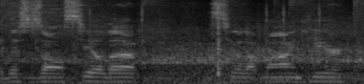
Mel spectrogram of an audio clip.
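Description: The talking goes at a fairly quick pace. Clear music sounds in the background. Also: man. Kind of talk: casual explanatory talk to camera. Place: garage. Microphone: phone near.

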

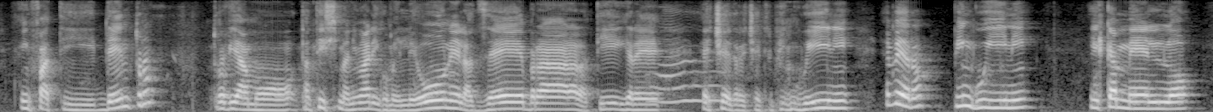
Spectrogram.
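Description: A man's high pitch at a fairly slow pace with lively intonation. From Italy. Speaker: Italian teacher and father. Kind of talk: language lesson. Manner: hesitant, with many fillers. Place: home room. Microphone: phone near.

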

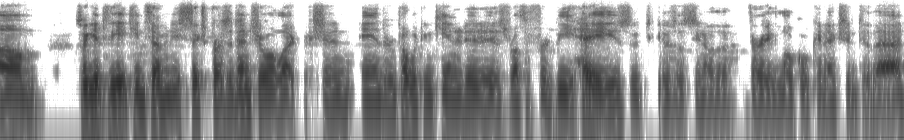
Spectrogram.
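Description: In a plain, everyday voice, a man talks at a fairly quick pace and fairly low pitch, with fairly even intonation and big swings in loudness. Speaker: church group member, history enthusiast. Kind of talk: group discussion. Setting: video call. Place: home room. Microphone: video call.

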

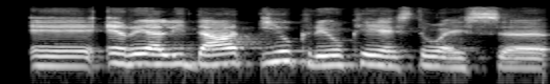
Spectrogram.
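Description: In an Italian accent, a woman speaks at a very slow pace. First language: Italian (speaking Spanish). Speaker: trade union leader. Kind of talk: lecture. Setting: video call. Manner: halting.

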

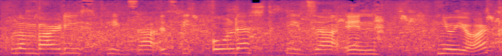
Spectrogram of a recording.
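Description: A woman at a fairly slow pace, dry sound with no echo, noticeable background noise behind her. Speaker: vlogger. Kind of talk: casual vlog chat. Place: street. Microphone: phone near.

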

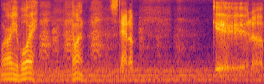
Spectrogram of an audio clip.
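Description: The voice is a cartoonish character act at a middle pitch and moderate pace. Background noise is clearly heard. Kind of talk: let's play gaming commentary. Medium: puppet. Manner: jokey, playful.

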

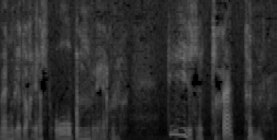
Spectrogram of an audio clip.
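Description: Against clear background noise, a female-sounding, put-on character voice speaks at a medium pitch and a fairly slow pace. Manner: exhausted, complaining.

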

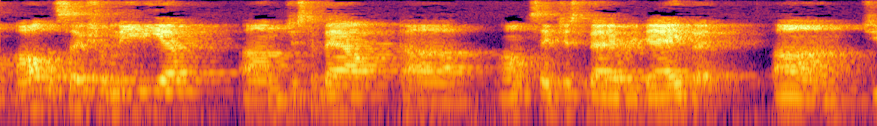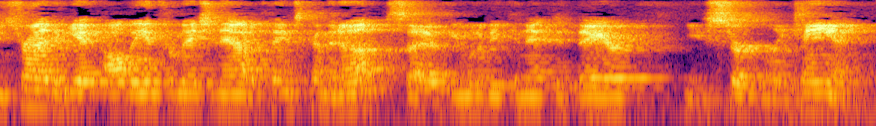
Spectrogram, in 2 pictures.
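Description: There is audible room echo and light background noise as a man speaks with fairly even intonation. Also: moderate pace. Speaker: pastor. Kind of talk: welcome announcements before sermon. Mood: warm, chatty. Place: church. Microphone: camera far.

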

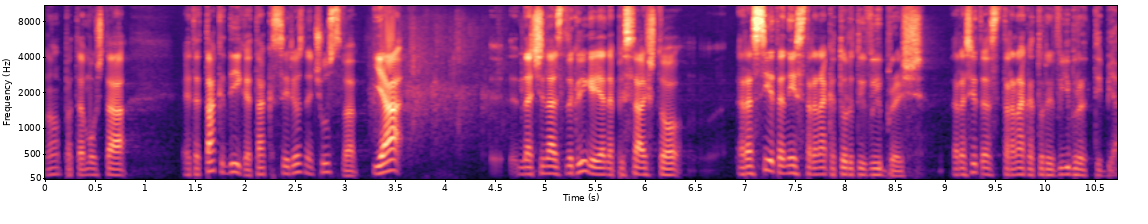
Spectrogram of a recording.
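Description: Over a quiet background, a man with an Italian accent moves at a fairly quick pace but leaves long, frequent pauses. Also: ordinary pitch variation. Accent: Italian-accented Russian. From Italy. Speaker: photographer and writer. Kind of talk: public talk interview. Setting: stage with audience. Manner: halting. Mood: warm, animated. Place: stage. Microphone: handheld.

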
